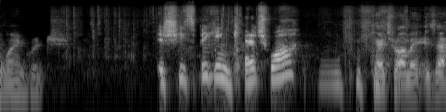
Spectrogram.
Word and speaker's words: Quechua: Quechua, mate.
